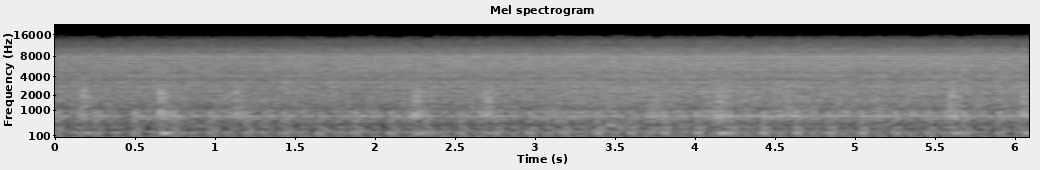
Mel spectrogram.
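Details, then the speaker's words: Minnie-type model traction engine test-run on compressed air, not steam, slightly rattly with gears engaged: soft regular exhaust chuffs under a constant loud hiss; the regulator doesn't close fully and air leaks near the cylinder. "there are two things wrong here that are immediately apparent one is the regulator does not close fully and the other is the constant air leak coming from somewhere near the cylinder"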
